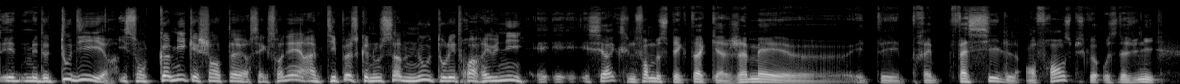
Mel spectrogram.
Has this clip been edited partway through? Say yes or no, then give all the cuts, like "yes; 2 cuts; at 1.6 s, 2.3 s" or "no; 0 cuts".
yes; 1 cut; at 9.4 s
